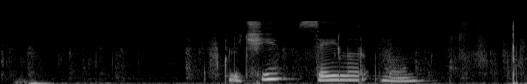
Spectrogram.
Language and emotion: Russian, neutral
